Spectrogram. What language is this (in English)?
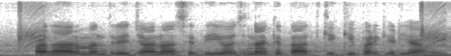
Magahi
